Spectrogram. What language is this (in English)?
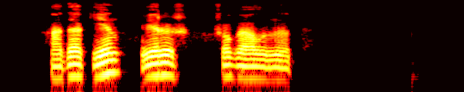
Mari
